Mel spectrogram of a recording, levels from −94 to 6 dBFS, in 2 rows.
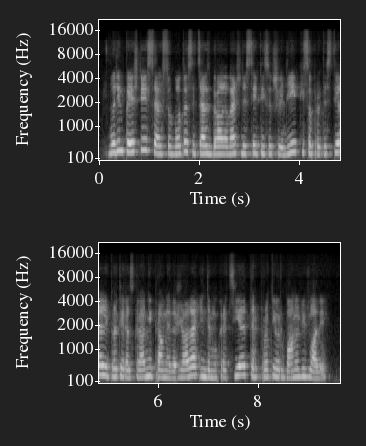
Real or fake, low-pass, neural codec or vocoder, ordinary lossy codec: fake; 14.4 kHz; codec, 32 kHz, 1.9 kbps, SNAC; Opus, 24 kbps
